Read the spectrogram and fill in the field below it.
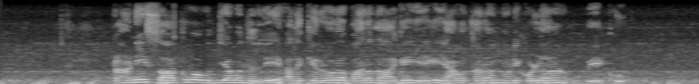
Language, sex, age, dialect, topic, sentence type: Kannada, male, 18-24, Coastal/Dakshin, agriculture, question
